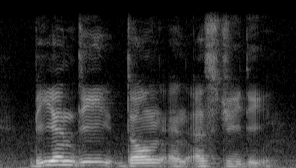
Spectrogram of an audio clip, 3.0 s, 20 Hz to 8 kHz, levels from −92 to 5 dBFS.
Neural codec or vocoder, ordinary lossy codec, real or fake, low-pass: none; none; real; 7.2 kHz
